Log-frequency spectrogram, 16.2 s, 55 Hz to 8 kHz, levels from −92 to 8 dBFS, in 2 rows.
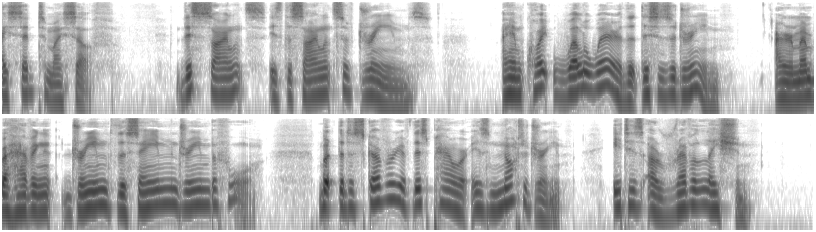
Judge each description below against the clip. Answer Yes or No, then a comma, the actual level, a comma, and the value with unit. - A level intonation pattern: No, average, 4.4 semitones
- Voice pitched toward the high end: No, medium, 140 Hz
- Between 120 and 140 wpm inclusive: No, average, 160 wpm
